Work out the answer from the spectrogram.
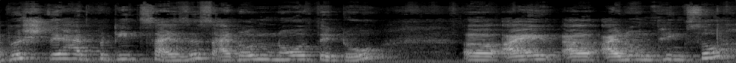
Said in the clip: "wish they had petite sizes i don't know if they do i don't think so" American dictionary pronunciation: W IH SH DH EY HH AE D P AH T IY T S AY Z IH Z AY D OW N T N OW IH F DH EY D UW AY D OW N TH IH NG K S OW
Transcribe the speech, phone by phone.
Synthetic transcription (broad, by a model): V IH SH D EY HH AE D P AH T IY T S AY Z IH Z AY D OW N T N OW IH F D EY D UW AY D OW N T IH NG K S OW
